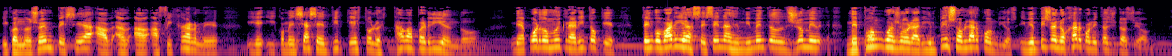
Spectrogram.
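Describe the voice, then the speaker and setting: This pastor, thirties, speaks with an Argentine Spanish accent and a fairly high, somewhat dark voice at normal speed. He delivers a passionate sermon full of questions for his congregation while faint music plays in the background.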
